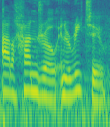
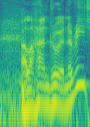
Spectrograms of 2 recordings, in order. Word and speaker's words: Alejandro Iñárritu: I always try and pronounce it like, you know, I feel terrible saying... I'm not exactly sure whether I get the pronunciation right every time, but it's Alejandro Iñárritu.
